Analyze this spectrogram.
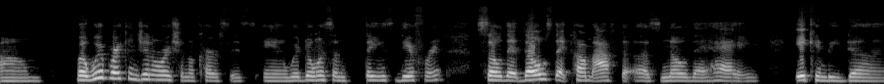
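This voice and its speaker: A woman with a Southern US accent against a quiet background. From US South, rural South Carolina. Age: 40s. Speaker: author and internet radio host. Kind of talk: interview. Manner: halting, with fillers.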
